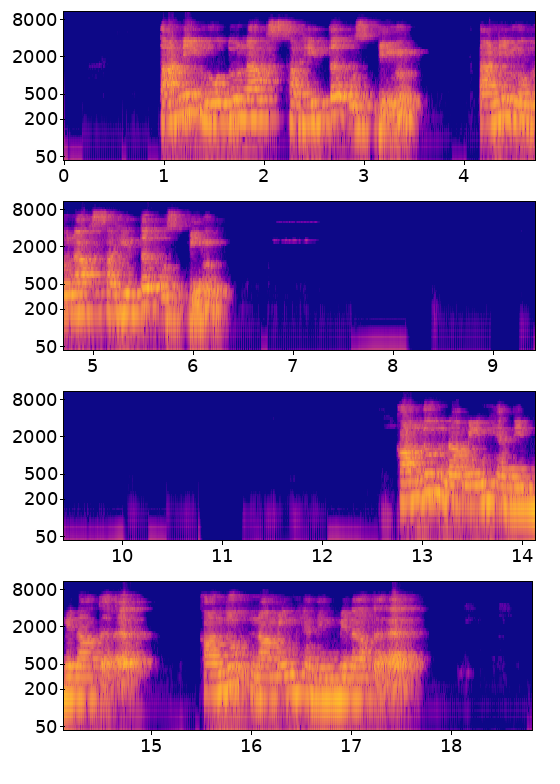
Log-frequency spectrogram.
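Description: A man speaks calmly and clearly into a close microphone, pausing between phrases.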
